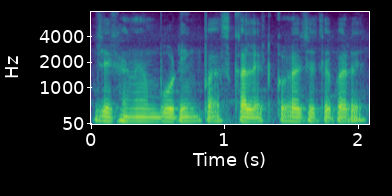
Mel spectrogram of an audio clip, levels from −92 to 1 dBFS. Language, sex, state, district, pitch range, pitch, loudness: Bengali, male, Tripura, West Tripura, 110-120 Hz, 110 Hz, -18 LUFS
